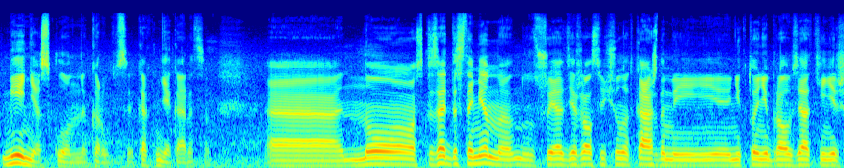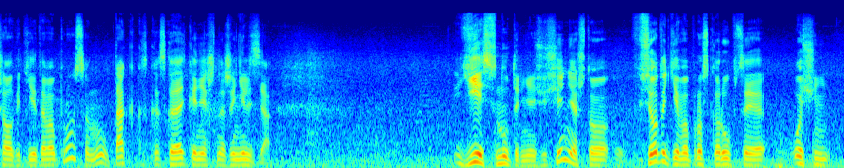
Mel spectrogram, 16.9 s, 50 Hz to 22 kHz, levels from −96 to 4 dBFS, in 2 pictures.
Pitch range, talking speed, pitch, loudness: 125-145 Hz, 140 wpm, 135 Hz, -29 LUFS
